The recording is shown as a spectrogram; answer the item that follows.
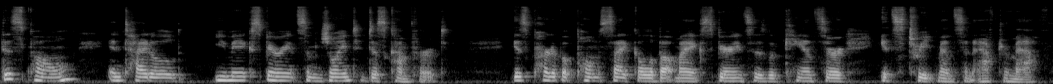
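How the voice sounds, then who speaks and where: A woman poet from Minnesota, calmly and earnestly introducing and reading her poem. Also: deep voice, a little slow.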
